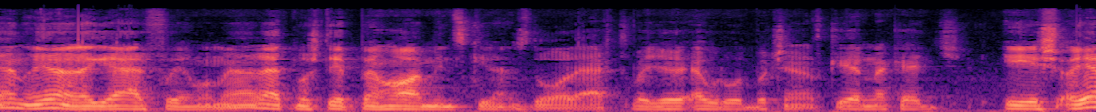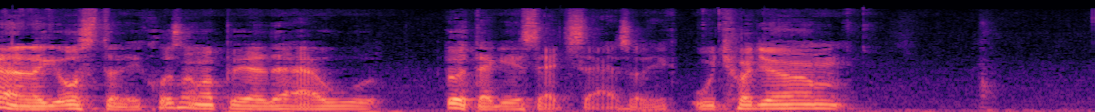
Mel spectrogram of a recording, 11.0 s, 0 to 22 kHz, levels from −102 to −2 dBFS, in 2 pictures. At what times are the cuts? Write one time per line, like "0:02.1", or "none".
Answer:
0:04.9
0:08.8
